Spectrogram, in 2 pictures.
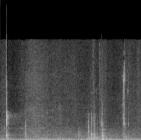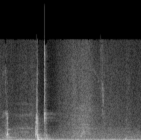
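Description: Small metal clicks and clinks of brake pad retaining clips and pins being handled and pushed into a new disc brake caliper, a few sharp ticks spread out, over a low steady hum.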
